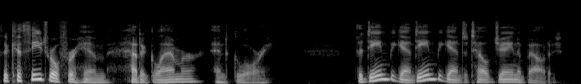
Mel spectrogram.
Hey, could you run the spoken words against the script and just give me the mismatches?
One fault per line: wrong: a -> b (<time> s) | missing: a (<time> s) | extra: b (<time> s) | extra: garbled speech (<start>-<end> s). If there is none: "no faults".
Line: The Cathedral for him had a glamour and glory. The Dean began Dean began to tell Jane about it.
no faults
